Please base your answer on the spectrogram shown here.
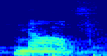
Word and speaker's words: neuf: 9 means nerve. NEUF. Nerve. Okay. For equal to what we say? Egal. So do plus set egal nerve.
